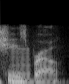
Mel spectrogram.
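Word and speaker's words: Chesebro: then five is Kenneth chesbro cheese bro some sort of bro there had gotta be if you're gonna say it say it right it's cheese bro yeah that's it well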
